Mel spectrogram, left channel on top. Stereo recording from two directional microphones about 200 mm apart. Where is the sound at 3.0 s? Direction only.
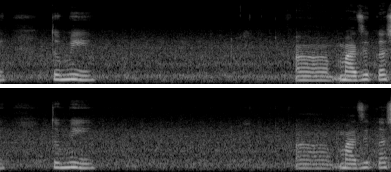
25° left (ahead or behind).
